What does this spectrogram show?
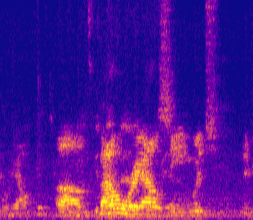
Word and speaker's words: Battle Royale: Chapter 1 then is referred to as the Battle Royale or Battle Royal, depending how you say it. I say Royale.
